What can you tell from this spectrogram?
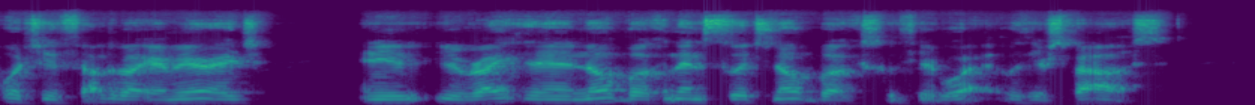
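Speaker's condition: Parkinson's; Parkinson's diagnosed about 6.5 years earlier, gradually somewhat worse, not debilitating; handwriting difficult, typing less accurate, things slower, still able to function; still teaching and speaking publicly

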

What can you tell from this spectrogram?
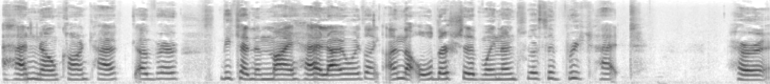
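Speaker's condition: Cerebral palsy; born addicted

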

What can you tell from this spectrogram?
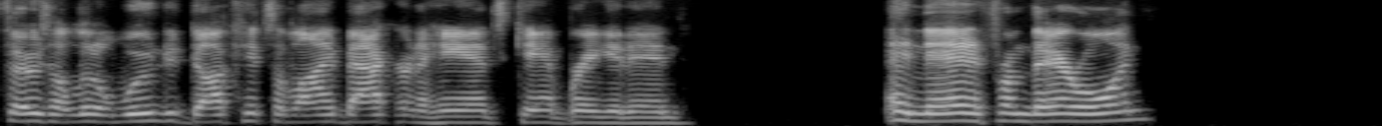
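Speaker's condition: No condition

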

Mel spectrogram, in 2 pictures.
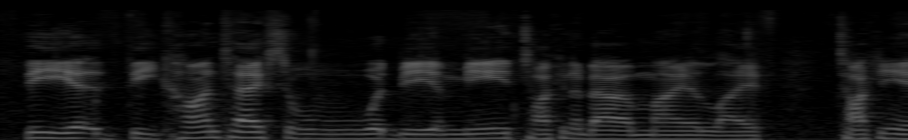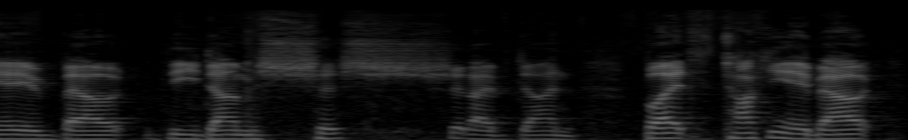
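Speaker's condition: Stutter; frequent word and phrase repetitions, part-word repetitions, repeated uh fillers, listeners mistake speech for drunkenness; repeated sounds, prolonged sounds

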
